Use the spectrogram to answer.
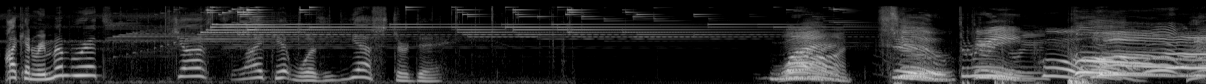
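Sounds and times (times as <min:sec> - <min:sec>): wind chimes ringing: 0:00.0 - 0:09.6.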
